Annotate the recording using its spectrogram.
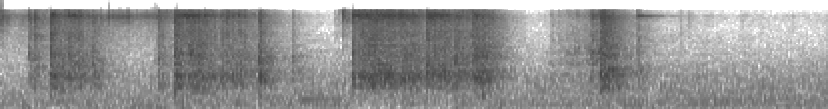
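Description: Five-rupee coins dropped into a small hanging steel vessel, rattling and clinking in two bursts of about a second each, then a brief third clink.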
